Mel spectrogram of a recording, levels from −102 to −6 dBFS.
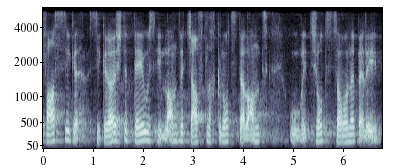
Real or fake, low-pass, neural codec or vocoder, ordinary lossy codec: fake; 5.4 kHz; vocoder, 22.05 kHz, 80 mel bands, HiFi-GAN; none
